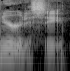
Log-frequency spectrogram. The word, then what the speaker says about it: Eurydice: So for now, Orpheus and Eurydice which is I did not know how to pronounce for a very long time. I thought I was like you're you're a you're a dice. You're dice.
